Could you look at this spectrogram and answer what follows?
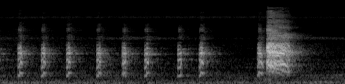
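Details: Hen red junglefowl, a trapping lure call: evenly spaced clucks about four per second, finished by one loud rasping squawk.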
